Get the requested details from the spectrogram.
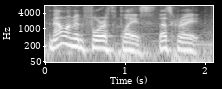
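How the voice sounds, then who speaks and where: A man with a high, lively voice who talks very slowly in a casual game chat. He teases his friends, with a faint hiss in the background. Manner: teasing, laughs a lot.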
